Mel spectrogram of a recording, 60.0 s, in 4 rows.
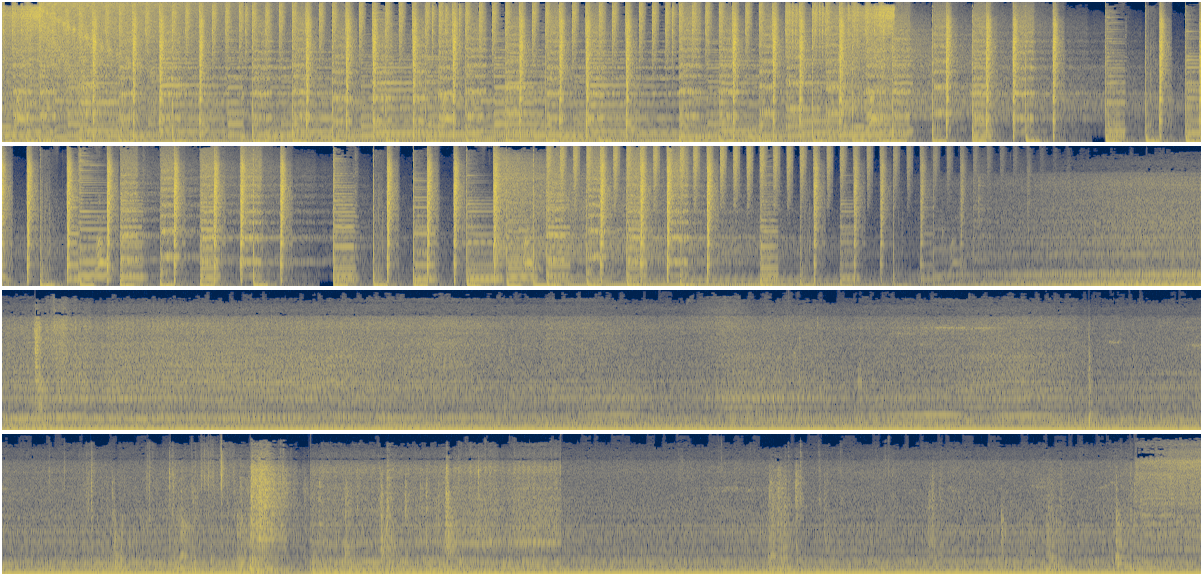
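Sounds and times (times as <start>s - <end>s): excavator diesel engine running: 0.0s - 12.6s.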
